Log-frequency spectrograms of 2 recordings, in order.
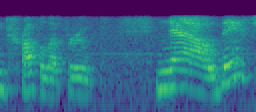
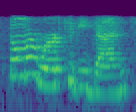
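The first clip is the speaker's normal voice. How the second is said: usual speaking voice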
